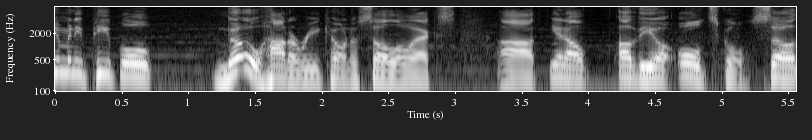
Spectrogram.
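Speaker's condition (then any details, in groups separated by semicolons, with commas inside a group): No condition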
